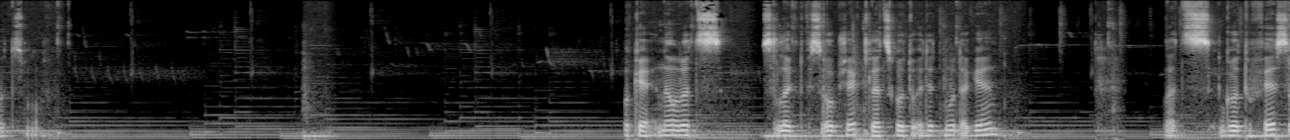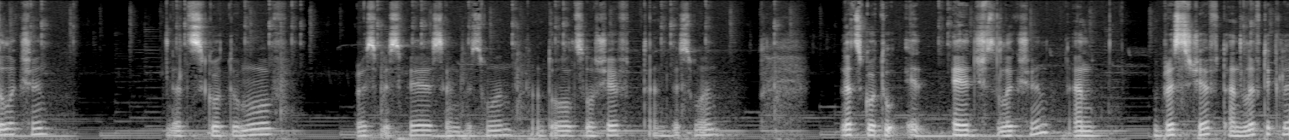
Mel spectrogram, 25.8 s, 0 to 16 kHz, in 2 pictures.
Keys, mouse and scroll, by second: 0.6 click, 1.1 click, 1.4-1.8 scroll down 2, 1.8-3.2 alt+drag, 3.2-4.1 scroll down 1, 4.1 alt+click, 5.0-5.7 scroll up 2, 5.7 alt+click, 6.4 scroll up 2, 6.9 click, 7.9 alt+click, 8.5 Tab, 9.5-12.6 alt+drag, 12.7 3, 13.2-15.0 drag, 15.0-15.3 scroll up 1, 15.3 alt+click, 16.4 alt+click, 17.6 alt+click, 19.5 shift+click, 19.9-25.4 alt+drag.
